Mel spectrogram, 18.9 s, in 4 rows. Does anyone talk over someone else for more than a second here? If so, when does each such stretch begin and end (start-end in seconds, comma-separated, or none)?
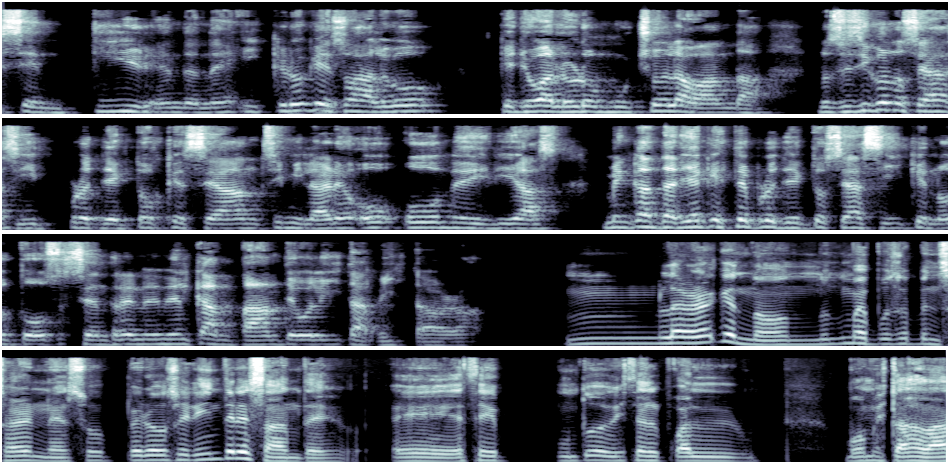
none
